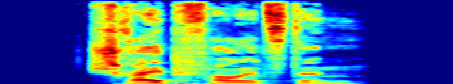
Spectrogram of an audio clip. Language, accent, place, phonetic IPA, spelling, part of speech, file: German, Germany, Berlin, [ˈʃʁaɪ̯pˌfaʊ̯lstn̩], schreibfaulsten, adjective, De-schreibfaulsten.ogg
- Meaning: 1. superlative degree of schreibfaul 2. inflection of schreibfaul: strong genitive masculine/neuter singular superlative degree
